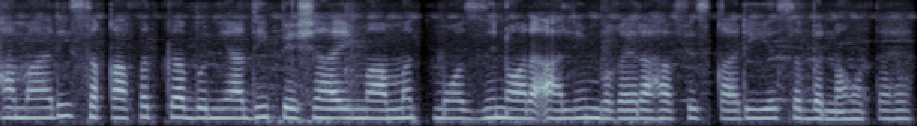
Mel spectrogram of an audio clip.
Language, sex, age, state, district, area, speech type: Urdu, female, 18-30, Uttar Pradesh, Lucknow, urban, spontaneous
